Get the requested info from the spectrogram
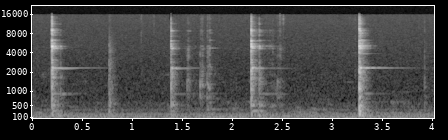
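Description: Glass beaker clinking as the water in it is stirred: about five sharp clinks, each with a brief ring, the loudest three spread a second or so apart.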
